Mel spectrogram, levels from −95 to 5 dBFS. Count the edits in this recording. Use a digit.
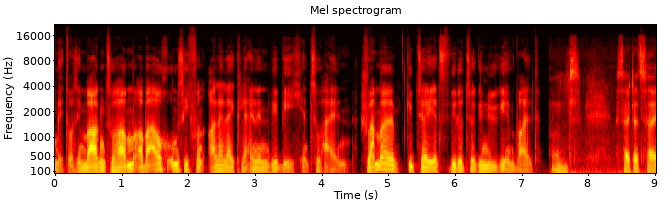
2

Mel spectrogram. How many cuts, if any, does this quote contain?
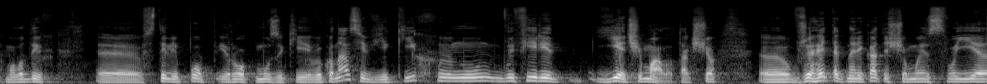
0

